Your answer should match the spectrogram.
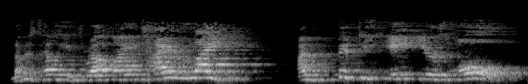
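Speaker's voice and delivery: loud and slow; emphatic preaching. Real, not acted. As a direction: drive it home to the church.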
